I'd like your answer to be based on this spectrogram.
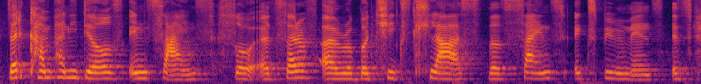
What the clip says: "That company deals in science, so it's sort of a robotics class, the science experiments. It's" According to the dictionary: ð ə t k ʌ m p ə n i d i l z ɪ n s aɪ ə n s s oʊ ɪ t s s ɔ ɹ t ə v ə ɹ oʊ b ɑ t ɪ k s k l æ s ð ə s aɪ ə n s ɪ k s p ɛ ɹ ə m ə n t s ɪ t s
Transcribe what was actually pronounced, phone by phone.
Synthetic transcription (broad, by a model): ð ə t k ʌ m p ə n i d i l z ɪ n s aɪ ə n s s oʊ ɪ t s s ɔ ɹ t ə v ə ɹ oʊ b ɑ t ɪ k s k l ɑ s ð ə s aɪ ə n s ɪ k s p ɛ ɹ ə m ə n t s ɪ t s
